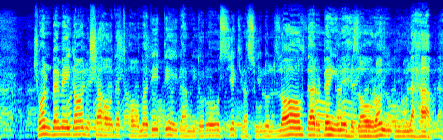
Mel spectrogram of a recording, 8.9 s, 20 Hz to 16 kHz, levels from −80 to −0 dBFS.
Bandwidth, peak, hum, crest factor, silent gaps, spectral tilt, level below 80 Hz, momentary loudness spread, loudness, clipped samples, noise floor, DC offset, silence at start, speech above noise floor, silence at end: 14.5 kHz; 0 dBFS; none; 16 dB; none; -5.5 dB/octave; -54 dBFS; 10 LU; -16 LUFS; under 0.1%; -38 dBFS; under 0.1%; 0 s; 22 dB; 0 s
